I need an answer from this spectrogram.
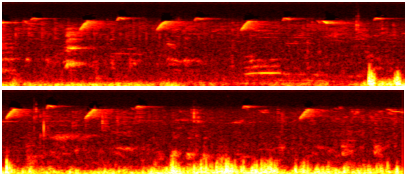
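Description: A bird calling over and over in short, high, falling chirps, about two a second. About halfway through, a louder low rumble comes in under the calls.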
